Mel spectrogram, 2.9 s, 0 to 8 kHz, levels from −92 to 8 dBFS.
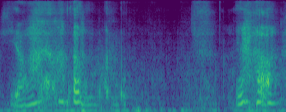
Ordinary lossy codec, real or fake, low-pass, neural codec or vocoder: none; fake; none; codec, 16 kHz, 4.8 kbps, FACodec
